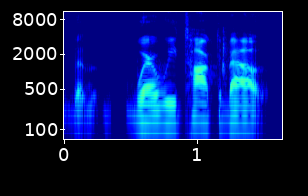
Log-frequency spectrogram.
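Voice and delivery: ordinary delivery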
